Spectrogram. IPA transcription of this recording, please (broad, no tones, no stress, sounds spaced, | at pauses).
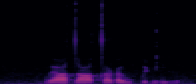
b ɐː dˤ ɐː tˤ ʊ ɽ u ɓ ɘ ɖ n ə̤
